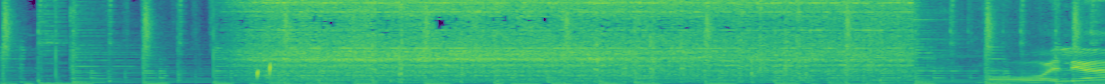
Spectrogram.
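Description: Electric mixer running as it whips cream into chantilly, starting about two seconds in and stopping about a second before the end, over background music with a steady beat.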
